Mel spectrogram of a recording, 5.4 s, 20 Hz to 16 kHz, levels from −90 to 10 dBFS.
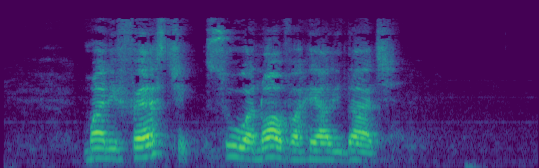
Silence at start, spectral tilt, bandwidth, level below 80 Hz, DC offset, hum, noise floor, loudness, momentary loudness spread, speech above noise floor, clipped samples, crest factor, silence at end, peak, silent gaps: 0.85 s; -3 dB/octave; 11.5 kHz; -68 dBFS; under 0.1%; none; -69 dBFS; -18 LUFS; 17 LU; 52 dB; under 0.1%; 20 dB; 1.5 s; 0 dBFS; none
